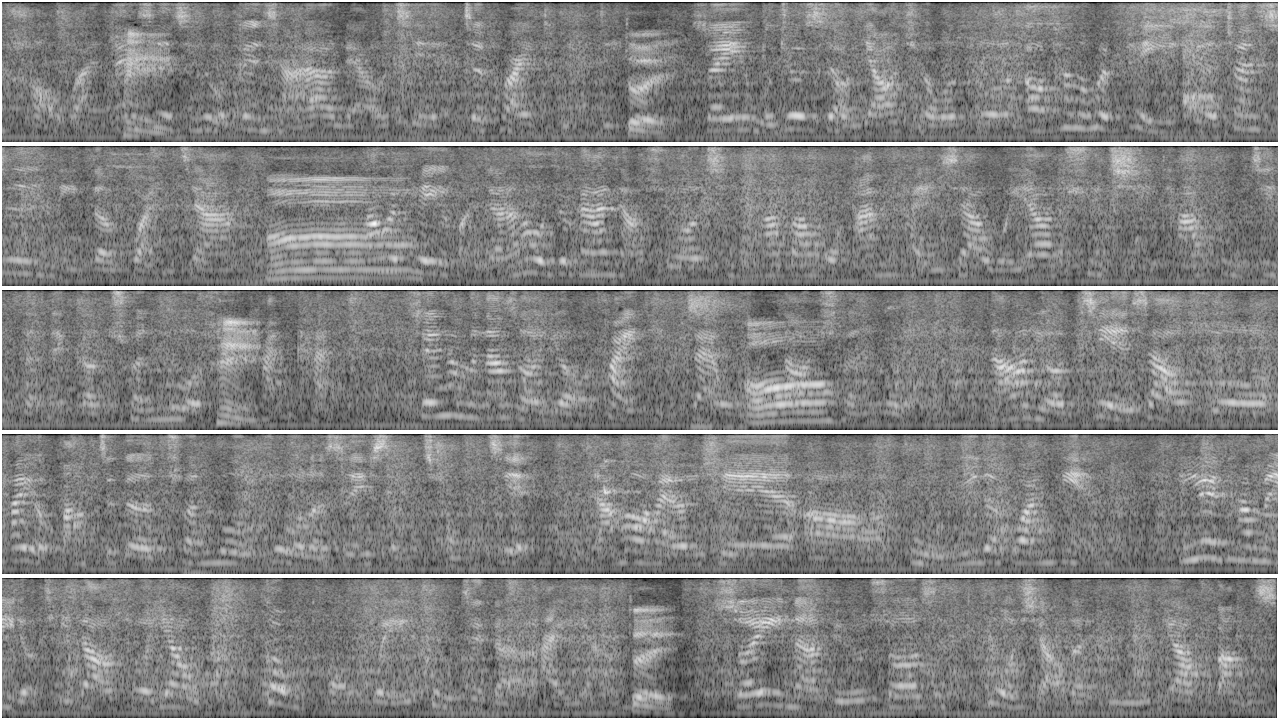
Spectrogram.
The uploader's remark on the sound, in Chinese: 錄音地點： SUGARbISTRO 小食糖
